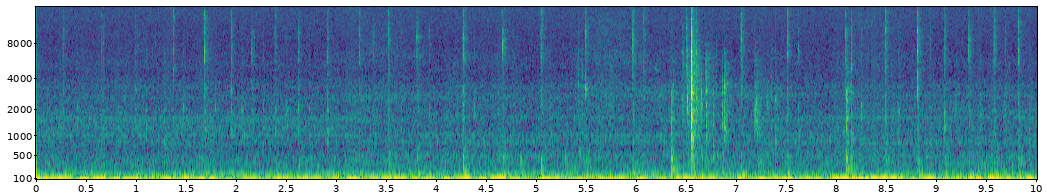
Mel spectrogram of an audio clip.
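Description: Computer keyboard keys pressed repeatedly, a few light clicks a second, stepping a video forward frame by frame, with one louder click about six and a half seconds in. A low steady hum runs underneath.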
